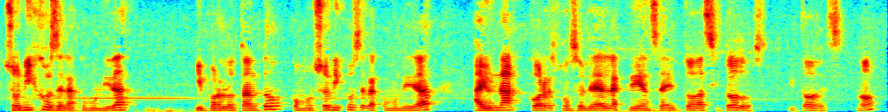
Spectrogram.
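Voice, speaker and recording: A man's voice: a little high, moderate pace, a little hiss or hum, poor audio. A man with a Mexican accent presenting his book in an academic talk, hesitating often with fillers and repeated words and checking in with his listeners. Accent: Mexican Spanish. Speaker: author and therapist presenting a book.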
